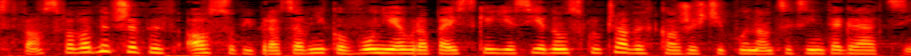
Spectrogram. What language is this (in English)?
Polish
